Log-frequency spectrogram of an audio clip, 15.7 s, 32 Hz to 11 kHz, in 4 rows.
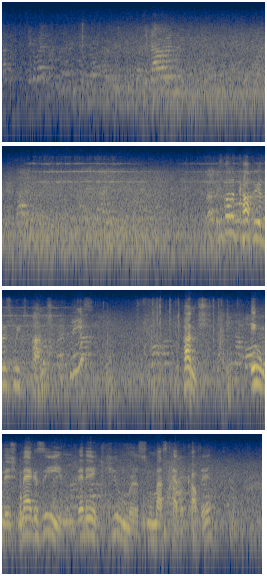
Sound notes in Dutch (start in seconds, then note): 3.6 mensen praten; 4.1 trolleybel rinkelt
